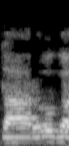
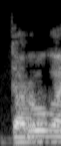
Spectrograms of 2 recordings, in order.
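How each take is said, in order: First: The first vowel is long. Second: The first vowel is short. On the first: The speaker calls it right. "पर दा, ... वो दारोगा होता है" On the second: The speaker calls it wrong. "दरोगा नहीं होता"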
